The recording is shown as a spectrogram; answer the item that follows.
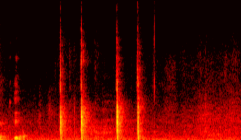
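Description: Sleeved trading cards being put down and tapped on a tabletop: about four sharp clicks within the first second and a half.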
